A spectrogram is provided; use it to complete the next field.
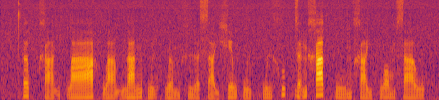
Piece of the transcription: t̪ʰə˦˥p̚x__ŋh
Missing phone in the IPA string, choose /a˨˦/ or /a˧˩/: a˧˩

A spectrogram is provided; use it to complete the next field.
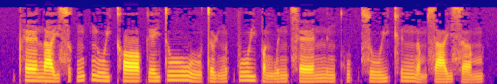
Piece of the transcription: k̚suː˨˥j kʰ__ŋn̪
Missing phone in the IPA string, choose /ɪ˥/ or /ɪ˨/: ɪ˥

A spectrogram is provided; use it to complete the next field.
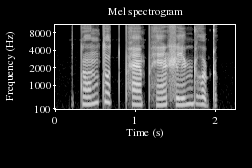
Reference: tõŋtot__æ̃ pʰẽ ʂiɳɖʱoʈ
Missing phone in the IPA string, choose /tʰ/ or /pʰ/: pʰ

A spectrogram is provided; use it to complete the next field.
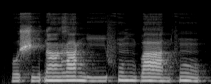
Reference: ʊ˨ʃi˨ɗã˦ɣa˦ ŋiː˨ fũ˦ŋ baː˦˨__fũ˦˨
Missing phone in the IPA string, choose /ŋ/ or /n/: n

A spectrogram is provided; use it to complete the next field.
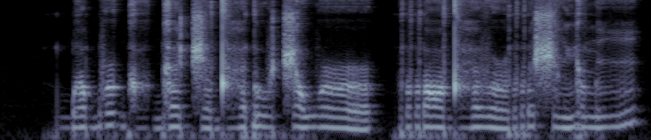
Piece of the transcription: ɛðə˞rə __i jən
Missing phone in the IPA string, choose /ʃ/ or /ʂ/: ʃ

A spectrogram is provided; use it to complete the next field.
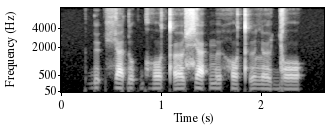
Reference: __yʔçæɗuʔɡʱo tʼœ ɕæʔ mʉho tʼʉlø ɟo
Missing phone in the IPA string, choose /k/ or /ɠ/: ɠ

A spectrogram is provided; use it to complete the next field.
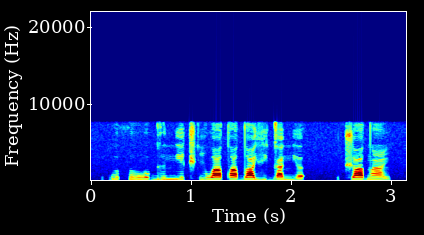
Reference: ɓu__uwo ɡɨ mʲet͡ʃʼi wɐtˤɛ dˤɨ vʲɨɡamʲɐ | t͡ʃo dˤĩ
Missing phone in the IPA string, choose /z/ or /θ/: θ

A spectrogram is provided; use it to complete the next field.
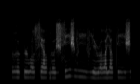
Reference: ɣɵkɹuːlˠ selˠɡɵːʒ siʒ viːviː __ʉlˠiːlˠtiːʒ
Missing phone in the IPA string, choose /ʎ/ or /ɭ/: ɭ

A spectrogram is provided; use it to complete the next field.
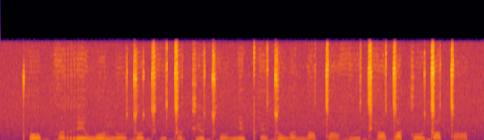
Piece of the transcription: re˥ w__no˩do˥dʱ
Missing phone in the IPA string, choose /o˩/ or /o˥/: o˥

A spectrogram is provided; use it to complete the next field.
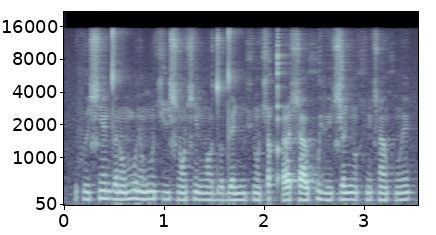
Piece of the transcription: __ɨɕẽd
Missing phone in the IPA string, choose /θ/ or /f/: f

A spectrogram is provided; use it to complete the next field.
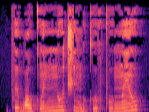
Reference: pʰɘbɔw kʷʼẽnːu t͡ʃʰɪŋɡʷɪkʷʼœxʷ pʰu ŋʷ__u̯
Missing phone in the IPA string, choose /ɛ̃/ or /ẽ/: ẽ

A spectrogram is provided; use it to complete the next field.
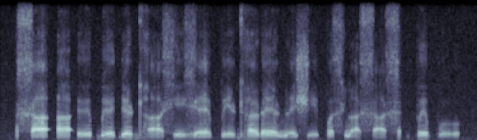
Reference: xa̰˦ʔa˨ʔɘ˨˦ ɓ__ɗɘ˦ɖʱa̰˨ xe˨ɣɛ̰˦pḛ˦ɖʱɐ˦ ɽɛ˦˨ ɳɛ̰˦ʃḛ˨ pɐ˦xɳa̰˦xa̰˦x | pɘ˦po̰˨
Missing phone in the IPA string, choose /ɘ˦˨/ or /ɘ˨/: ɘ˦˨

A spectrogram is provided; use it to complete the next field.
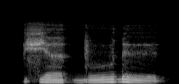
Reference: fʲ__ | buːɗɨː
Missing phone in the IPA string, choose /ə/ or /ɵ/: ə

